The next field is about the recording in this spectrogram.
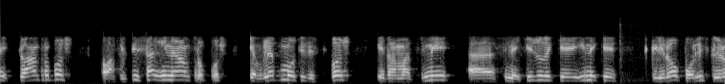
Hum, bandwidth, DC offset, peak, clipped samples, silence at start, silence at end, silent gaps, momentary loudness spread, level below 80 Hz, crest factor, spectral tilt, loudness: none; 6.8 kHz; under 0.1%; -2 dBFS; under 0.1%; 0 s; 0 s; none; 6 LU; -72 dBFS; 18 dB; -5.5 dB/octave; -19 LUFS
